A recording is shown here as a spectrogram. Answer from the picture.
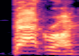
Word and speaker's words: Batroc: Batrock is how it should be pronounced.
